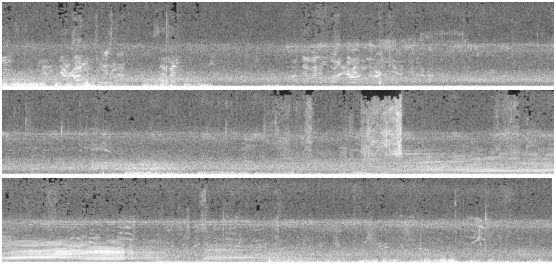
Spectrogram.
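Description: Wind rumbles outdoors across the microphone.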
